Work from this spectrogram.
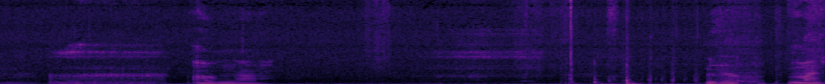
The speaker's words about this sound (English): You snoring. Cause I'm not snoring. Cause I'm breathing, cuz. I'm just breathing heavy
